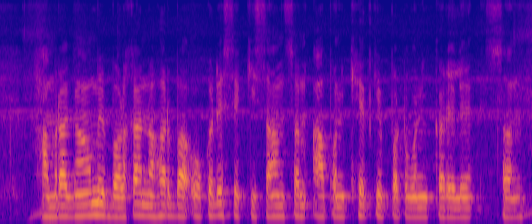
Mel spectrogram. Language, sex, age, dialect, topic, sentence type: Bhojpuri, male, 18-24, Southern / Standard, agriculture, statement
